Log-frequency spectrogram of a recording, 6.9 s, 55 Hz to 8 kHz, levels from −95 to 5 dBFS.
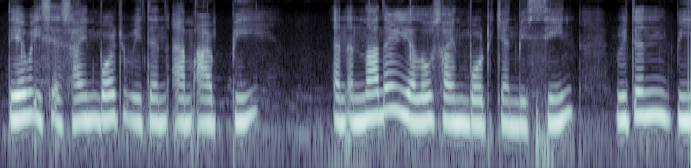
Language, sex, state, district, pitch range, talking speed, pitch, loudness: English, female, Nagaland, Kohima, 215-240 Hz, 155 wpm, 225 Hz, -17 LUFS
